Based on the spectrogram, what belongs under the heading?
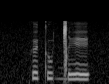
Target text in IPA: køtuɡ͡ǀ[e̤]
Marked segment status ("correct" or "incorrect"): incorrect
